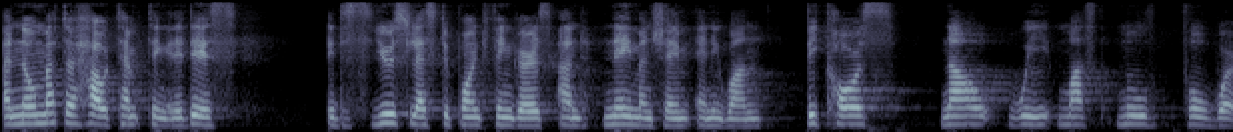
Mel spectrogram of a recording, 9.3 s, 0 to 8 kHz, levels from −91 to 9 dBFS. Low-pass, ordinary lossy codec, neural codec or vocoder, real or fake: 7.2 kHz; none; codec, 16 kHz in and 24 kHz out, 1 kbps, XY-Tokenizer; fake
